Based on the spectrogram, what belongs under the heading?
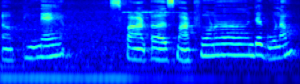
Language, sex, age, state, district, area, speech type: Malayalam, female, 30-45, Kerala, Thiruvananthapuram, rural, spontaneous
